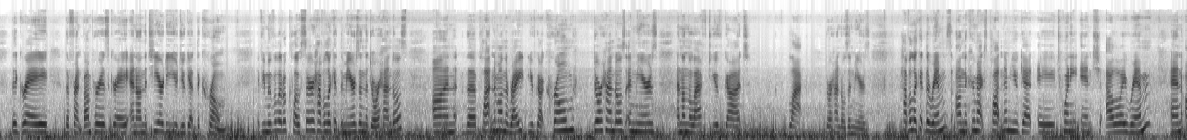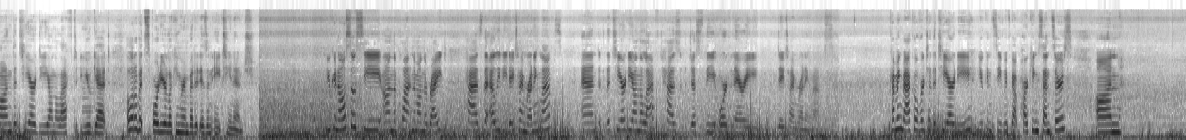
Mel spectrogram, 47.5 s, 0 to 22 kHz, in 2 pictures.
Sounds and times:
Speech: 0.2s - 4.6s, 5.2s - 8.1s, 8.7s - 15.0s, 15.8s - 17.4s, 18.0s - 28.9s, 30.3s - 40.5s, 41.6s - 46.2s.

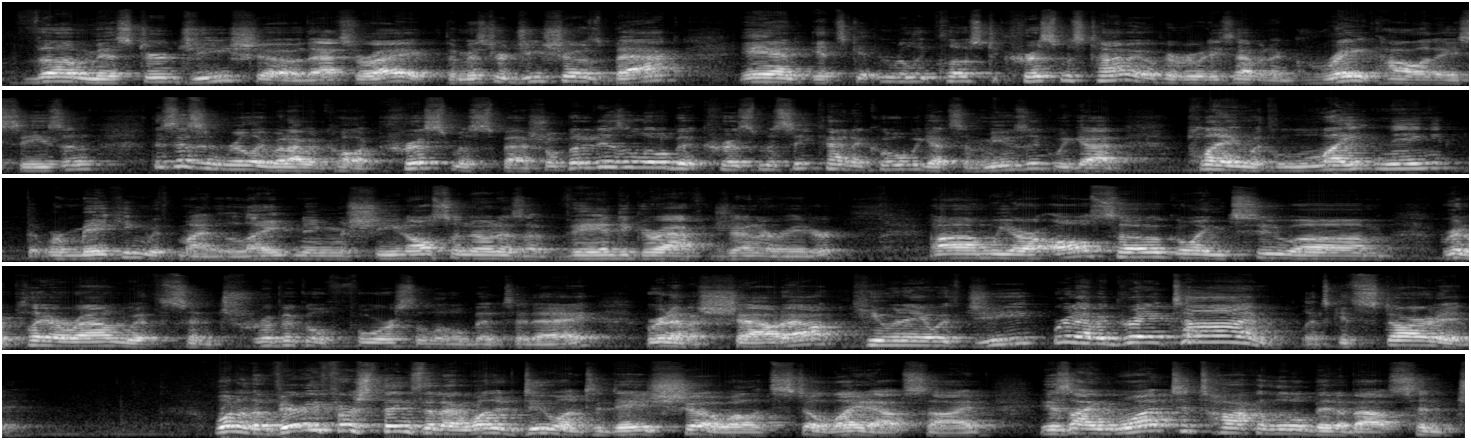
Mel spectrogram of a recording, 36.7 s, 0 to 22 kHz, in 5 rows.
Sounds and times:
Speech: 0.0s - 29.5s, 30.4s - 36.6s.

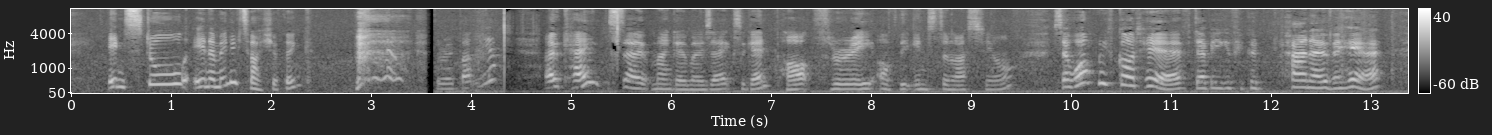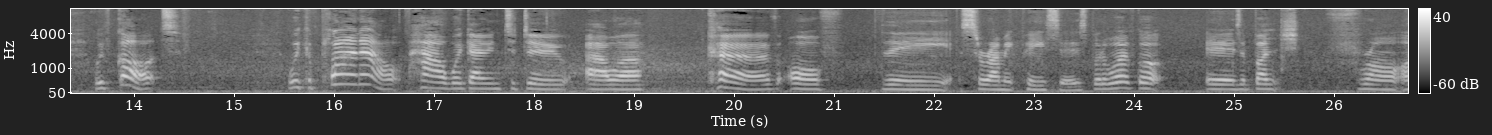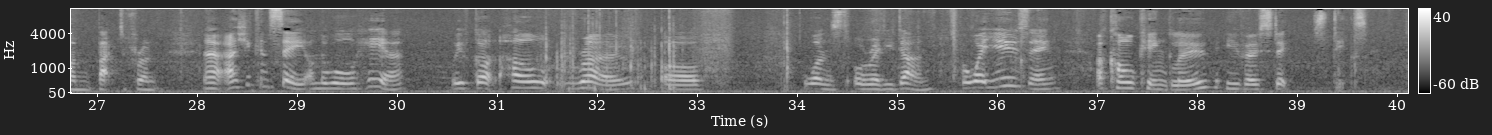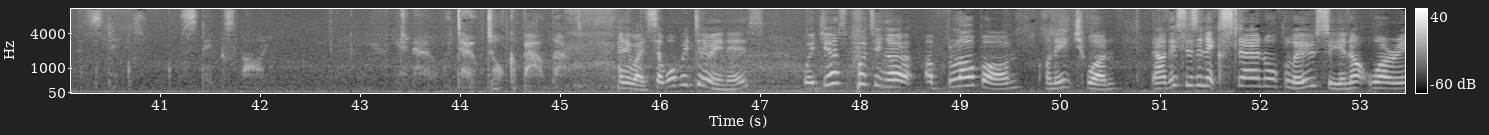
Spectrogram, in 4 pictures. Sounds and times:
Speech: 0.4s - 2.4s, 3.6s - 14.6s, 15.6s - 19.1s, 19.7s - 33.1s, 34.0s - 42.1s, 45.6s - 53.4s
Whispering: 40.2s - 42.1s, 43.1s - 45.2s.

